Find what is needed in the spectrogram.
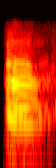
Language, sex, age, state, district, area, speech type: Kashmiri, male, 30-45, Jammu and Kashmir, Bandipora, rural, conversation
